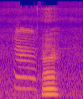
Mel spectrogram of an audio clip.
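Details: Cat meowing twice in quick succession: a first flat, slightly falling mew, then a shorter, lower and louder one, in a quiet indoor setting.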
